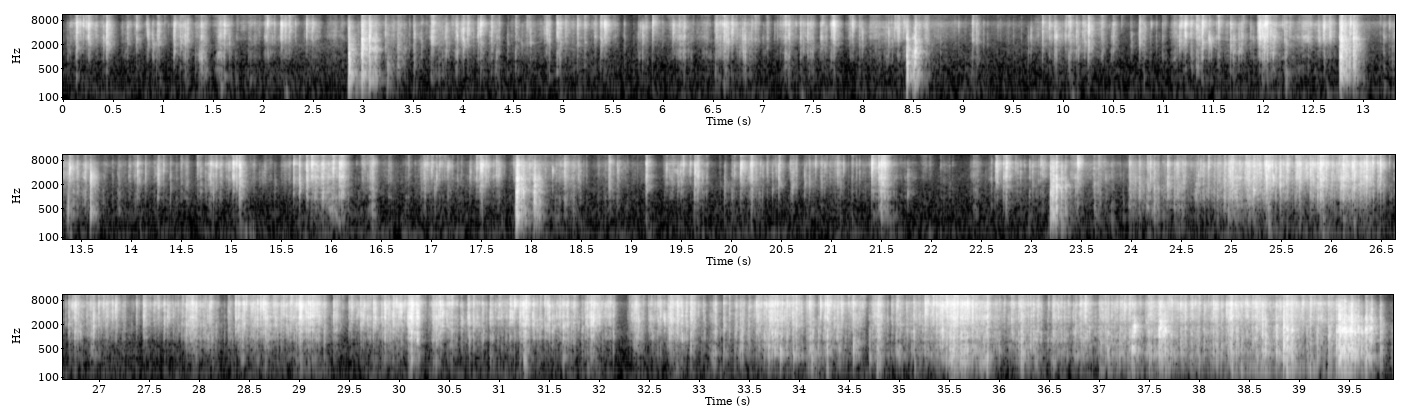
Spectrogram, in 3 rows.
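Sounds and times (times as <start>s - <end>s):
candy wrappers crinkling: 0.0s - 39.9s.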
